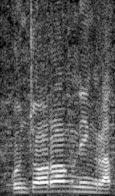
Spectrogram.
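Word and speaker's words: Koentjaraningrat: Menurut kalau zaman dulu tulisan NTJ itu bacanya TJ itu C. Kuncoro ningrat menyatakan bahwa kebudayaan hanya dimiliki manusia yang tumbuh serta berkembang sesuai dengan perkembangan masyarakat.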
